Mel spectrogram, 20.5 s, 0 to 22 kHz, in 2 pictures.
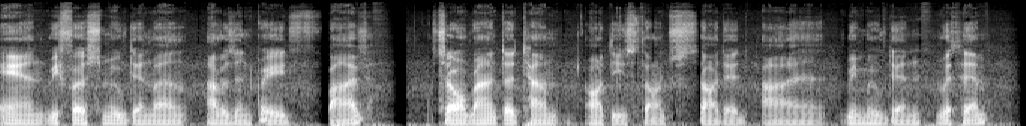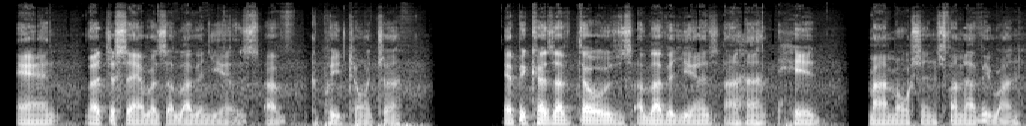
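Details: Male speaker with a self-described uncontrollable speech impediment, improved after about 10 years of speech therapy; formerly used an iPad button talking device, not used for almost three years; speech impediment.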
